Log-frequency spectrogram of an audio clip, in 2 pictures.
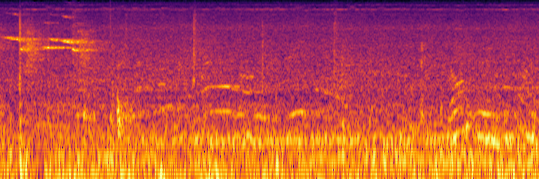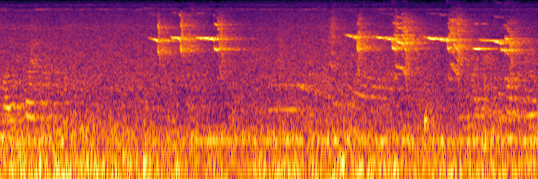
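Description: Small birds giving short, high chirps in a few quick clusters near the end, over a steady low hum and faint voices of other people.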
